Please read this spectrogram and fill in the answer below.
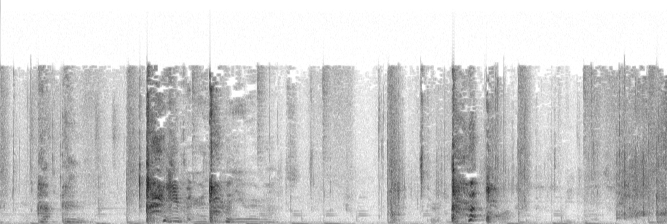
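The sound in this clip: Someone coughs repeatedly after inhaling food while eating, in many short, harsh bursts, with people talking in between.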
